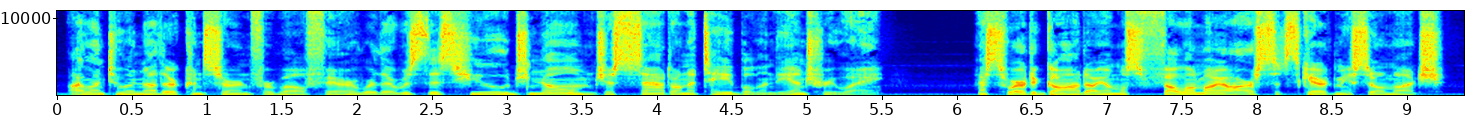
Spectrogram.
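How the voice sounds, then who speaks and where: A male reader gives voice to a male police officer in an audiobook. He is a jovial tease who jokes and mutters his way through night duty, pitched up from the narration, with music underneath. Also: very animated, moderate pace, fairly bright tone. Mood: amused. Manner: joking, muttering, blasé. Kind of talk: audiobook character dialogue.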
